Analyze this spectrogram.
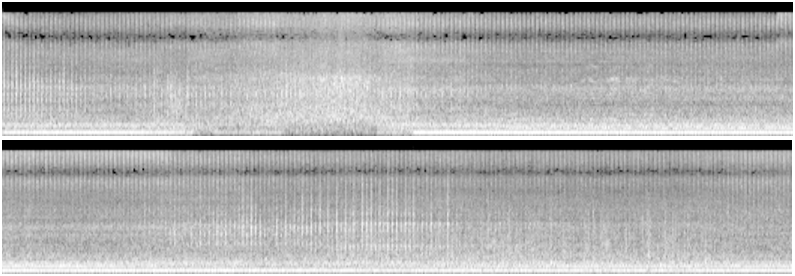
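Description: Helicopter in flight heard from inside the cabin: a loud, steady low drone of rotor and engine. About three seconds in, the low hum dips briefly under a short rush of noise, then returns.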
